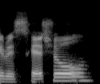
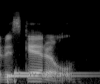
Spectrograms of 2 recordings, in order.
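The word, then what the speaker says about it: reschedule: you some people say R schal some people say rescal which is American American rescal and rescal ready so both options can be correct res so we have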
